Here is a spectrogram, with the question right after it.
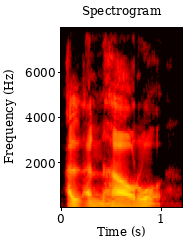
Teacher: الانهار الف لام قمری نون ساکن بهش های دو چشم اظهار حلقی. الانهار را مفخم هست چون ضمه داره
